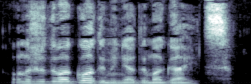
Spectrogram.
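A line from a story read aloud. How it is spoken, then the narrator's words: Calm. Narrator (Russian): спокойно сказала Клотильда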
